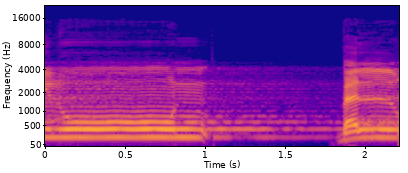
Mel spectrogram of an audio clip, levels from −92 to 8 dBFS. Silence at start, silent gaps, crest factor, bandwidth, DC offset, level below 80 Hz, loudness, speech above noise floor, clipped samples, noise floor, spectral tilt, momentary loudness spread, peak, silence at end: 0 s; none; 16 dB; 8.8 kHz; under 0.1%; -72 dBFS; -17 LUFS; 24 dB; under 0.1%; -40 dBFS; -6.5 dB/octave; 18 LU; -2 dBFS; 0 s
